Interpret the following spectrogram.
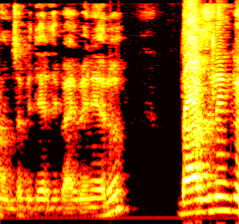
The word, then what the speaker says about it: दार्जिलिङ: विद्यार्थी भाइ बहिनीहरू, दार्जिलिङको हेर्नुभयो भने दार, दा सँग र, जी छुट्टै उच्चारण हुन्छ। अनि फेरि ली सँग आदि ङ, हलन्त ङ को उच्चारण हुन्छ, दार्जिलिङ।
